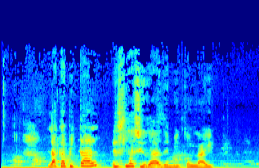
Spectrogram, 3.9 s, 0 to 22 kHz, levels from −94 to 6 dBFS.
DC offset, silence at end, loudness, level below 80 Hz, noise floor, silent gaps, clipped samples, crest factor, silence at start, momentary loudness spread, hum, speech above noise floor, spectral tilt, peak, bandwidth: under 0.1%; 0 s; -17 LUFS; -46 dBFS; -41 dBFS; none; under 0.1%; 16 dB; 0.05 s; 12 LU; none; 24 dB; -5.5 dB/octave; -2 dBFS; 16 kHz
